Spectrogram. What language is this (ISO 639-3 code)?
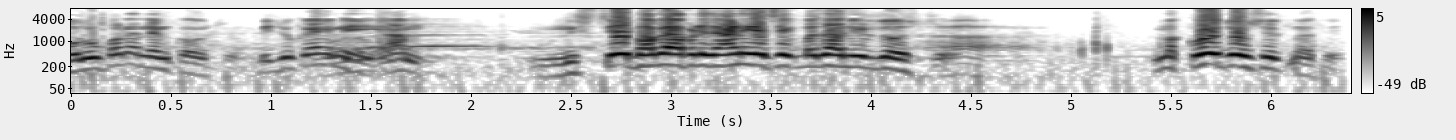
guj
